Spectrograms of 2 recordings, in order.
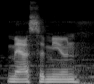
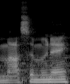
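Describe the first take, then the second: First: The name is said with English-style vowels. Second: The name is said with Japanese-style vowels. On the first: The speaker calls it wrong. "I've always just pronounced it Massamune" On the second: The speaker calls it right. "I have a hard time pronouncing it in the exact Japanese, but it'd probably be Masamune"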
